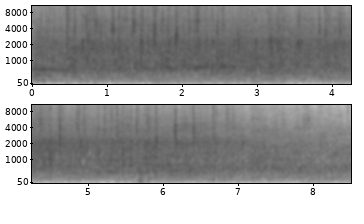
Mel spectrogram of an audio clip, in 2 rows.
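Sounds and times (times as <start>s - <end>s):
audience applause at an open-house event: 0.0s - 8.4s.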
